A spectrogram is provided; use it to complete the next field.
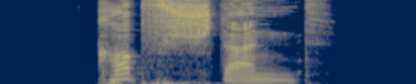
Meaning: headstand
- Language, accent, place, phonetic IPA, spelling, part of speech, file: German, Germany, Berlin, [ˈkɔp͡fˌʃtant], Kopfstand, noun, De-Kopfstand.ogg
